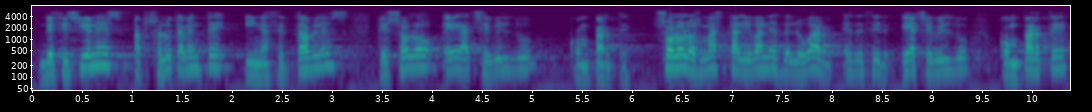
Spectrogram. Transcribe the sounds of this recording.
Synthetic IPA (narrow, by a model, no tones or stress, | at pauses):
d̪e̞θisjo̞ne̞saβso̞lut̪amẽnt̪e̞inaθe̞p̚t̪aβ̞le̞s | ke̞so̞lo̞eat͡ʃeβild̪u | ko̞mpaɾt̪e | so̞lo̞lo̞zmast̪aliβ̞ane̞zðe̞lːuɣ̞aɾe̞zðe̞θiɾeat͡ʃe̞β̞ild̪u | ko̞mpaɾt̪e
